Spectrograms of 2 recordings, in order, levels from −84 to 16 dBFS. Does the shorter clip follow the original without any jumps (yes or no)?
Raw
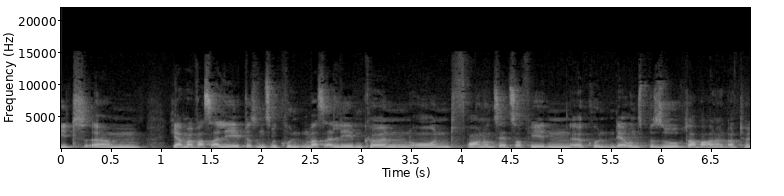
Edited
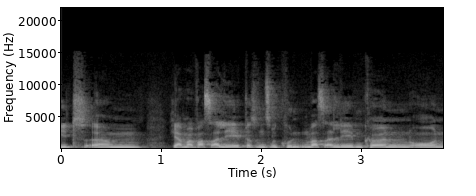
yes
